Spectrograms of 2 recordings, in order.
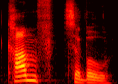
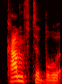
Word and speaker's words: comfortable: jetable come for but don't let the word trick you. That's not the way English works. So you will actually say this comfortable comfortable and you don't pronounce this one. And the same applies to vegetable. You don't pronounce this letter.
